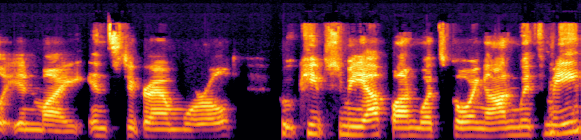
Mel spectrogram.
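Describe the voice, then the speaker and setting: A woman with a plain, everyday voice speaks at a fairly slow pace, her pitch fairly low and its variation ordinary. The sound is dry and close, with no echo. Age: 60s. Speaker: actress and author. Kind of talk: panel interview.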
